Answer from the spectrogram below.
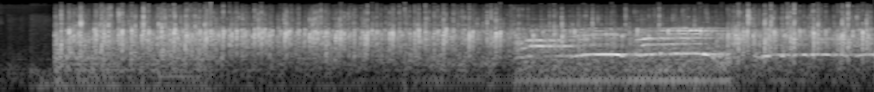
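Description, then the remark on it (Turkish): A crowd at a ceremony at Anıtkabir breaks into sustained applause after a brief quiet start, dense clapping that continues steadily. Midway, civilians' raised voices chanting slogans in unison for President Erdoğan rise over the clapping, with sustained tonal shouts. “Yine Anıtkabir'deki törende Cumhurbaşkanı Erdoğan'a sloganlara alkışlar yükseldi.”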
